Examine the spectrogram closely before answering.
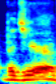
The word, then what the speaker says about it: Vajira: Yeah, Vajira.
